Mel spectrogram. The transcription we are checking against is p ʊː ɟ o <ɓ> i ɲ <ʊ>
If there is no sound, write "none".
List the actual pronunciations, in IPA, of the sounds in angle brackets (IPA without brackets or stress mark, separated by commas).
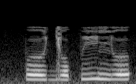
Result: p, ʊ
